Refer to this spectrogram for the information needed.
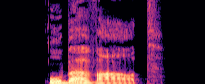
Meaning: a municipality of Burgenland, Austria
- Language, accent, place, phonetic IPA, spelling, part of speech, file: German, Germany, Berlin, [ˈoːbɐˌvaʁt], Oberwart, proper noun, De-Oberwart.ogg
